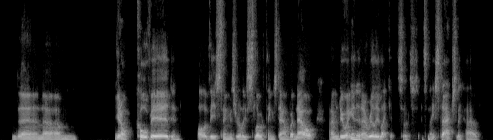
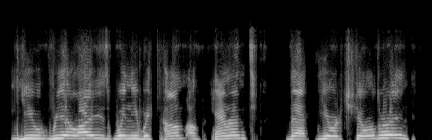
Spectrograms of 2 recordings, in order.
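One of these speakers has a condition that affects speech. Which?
The second: hydrocephalus with shunt failure; congenital, VP shunts since birth, twelve brain surgeries; shunt failure, six months hospitalized, poor balance, wheelchair or walker.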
